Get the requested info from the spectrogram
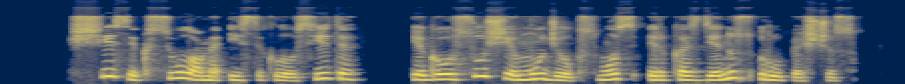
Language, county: Lithuanian, Kaunas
